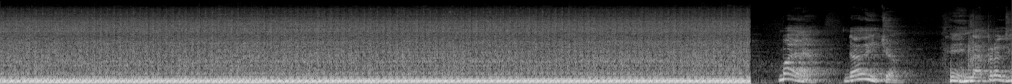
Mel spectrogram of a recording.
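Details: Motorcycle, after repair of a starter solenoid that clicked without cranking: a steady, even idle with a low, regular beat and no clicks or misses for several seconds; the engine idles healthily.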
